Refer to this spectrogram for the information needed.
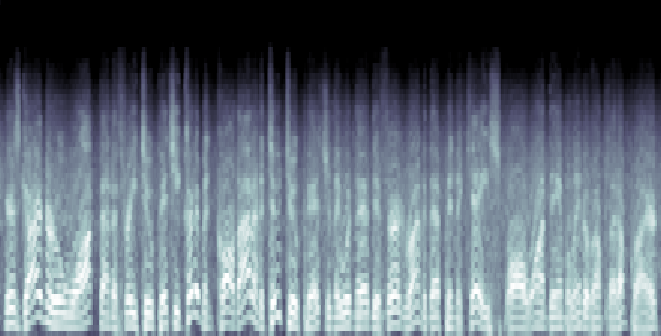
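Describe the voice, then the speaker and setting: Older American male play-by-play voice, fairly high, conversational storyteller, live booth with noisy stadium background. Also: animated, fairly quick, hardly any pauses, dull audio. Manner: conversational, storytelling between pitches. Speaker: baseball play-by-play announcer. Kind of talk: live radio sports commentary. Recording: live radio booth with loud stadium ambience.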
